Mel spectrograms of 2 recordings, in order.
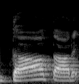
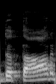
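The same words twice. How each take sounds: First: ਦਾਤਾਰ with long aa in both syllables; correct long vowel. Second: ਦਤਾਰ with a short first vowel; wrong short vowel. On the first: Teacher showing congregation the right reading, long first vowel in ਦਾਤਾਰ. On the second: Teacher warning congregation of a misreading, short first vowel in ਦਤਾਰ. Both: Shown as a demonstration. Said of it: "ਇਹਨੂੰ ਦਤਾਰ ਨਹੀਂ ਬਣਨਾ".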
